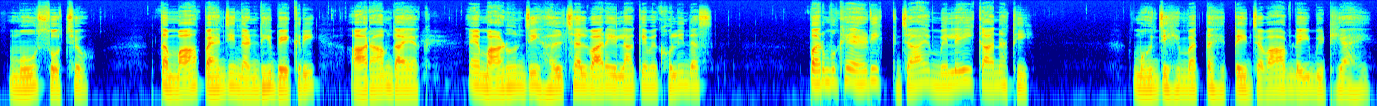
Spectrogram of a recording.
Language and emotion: Sindhi, sad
